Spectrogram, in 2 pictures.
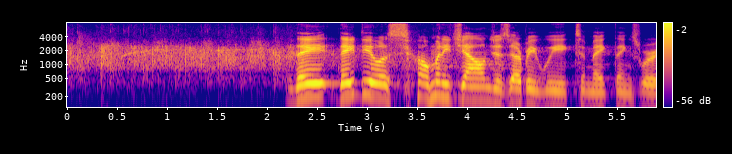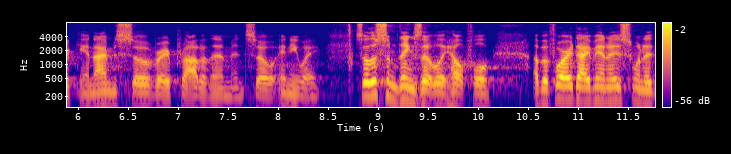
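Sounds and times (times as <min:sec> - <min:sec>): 
church congregation applauding the tech team: 0:00.0 - 0:04.1
speech: 0:02.2 - 0:11.7.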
